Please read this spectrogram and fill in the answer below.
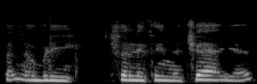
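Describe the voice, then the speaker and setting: A person chatting casually as host of a livestream, in a meandering, unhurried manner. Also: medium pitch, fairly even intonation, mellow, husky. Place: inside an RV. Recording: muffled, dull livestream audio.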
